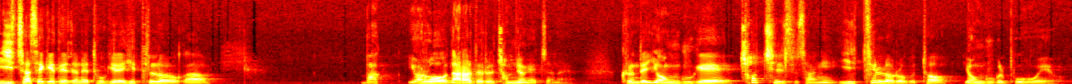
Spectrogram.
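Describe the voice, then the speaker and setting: Animated preaching man, loud then whispering. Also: fairly high pitch. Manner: swings between loud exclamations and hushed whispers. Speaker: pastor. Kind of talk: sermon. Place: church sanctuary.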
